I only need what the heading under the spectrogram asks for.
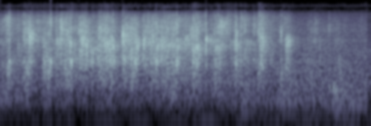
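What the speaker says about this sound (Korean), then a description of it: "박수 부탁드리겠습니다." Audience applause in a seminar hall as a speaker presenting on reducing idea-startup failures is welcomed to the stage, with dense, steady clapping throughout at fairly even loudness.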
